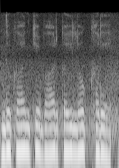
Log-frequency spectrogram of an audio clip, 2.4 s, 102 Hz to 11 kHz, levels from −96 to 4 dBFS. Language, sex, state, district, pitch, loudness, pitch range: Hindi, female, Mizoram, Aizawl, 155 Hz, -12 LUFS, 150-160 Hz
